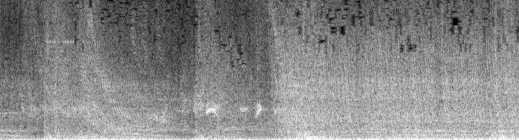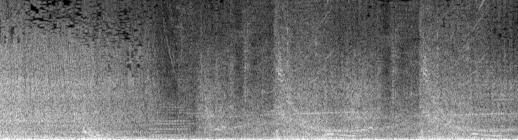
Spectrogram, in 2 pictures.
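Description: Energy weapons fire in crackling bursts.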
